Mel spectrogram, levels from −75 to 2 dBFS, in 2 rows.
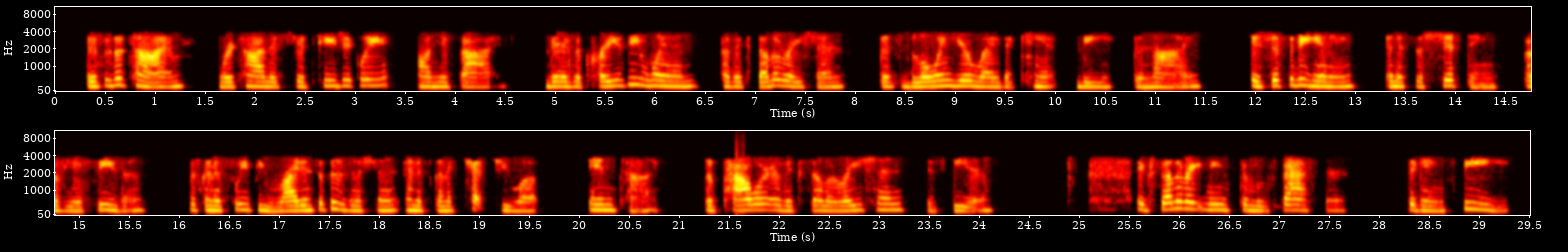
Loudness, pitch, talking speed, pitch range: -21 LUFS, 200 Hz, 135 wpm, 190-220 Hz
